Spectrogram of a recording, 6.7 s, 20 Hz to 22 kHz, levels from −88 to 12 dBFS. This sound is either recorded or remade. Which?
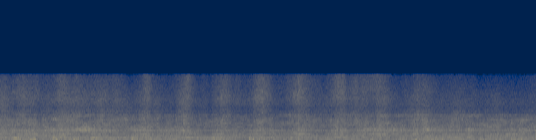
remade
